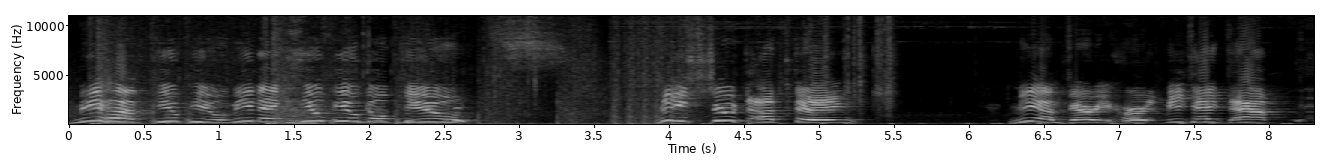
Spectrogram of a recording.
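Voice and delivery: loud, high caveman babble; dim-witted brute. Acted. Dim companion bragging about shooting, loud and oafish. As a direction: boast like an oversized toddler.

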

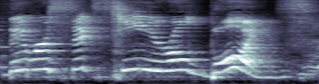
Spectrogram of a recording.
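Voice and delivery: slow, loud, high indignant rant. Real, not acted. Comic ranting to the crowd about the unfair rule, loud and slow. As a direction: hammer out the outrage.

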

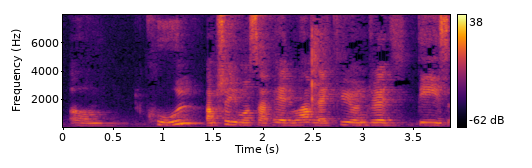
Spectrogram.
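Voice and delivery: usual speaking voice

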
